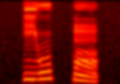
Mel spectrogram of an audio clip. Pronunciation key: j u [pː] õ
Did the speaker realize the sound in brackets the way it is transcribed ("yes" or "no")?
yes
